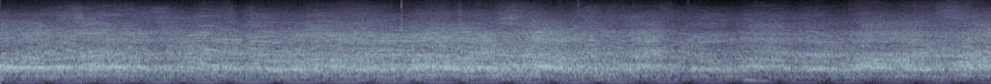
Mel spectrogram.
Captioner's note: crowd chants "Let's go Waller/Waller sucks"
